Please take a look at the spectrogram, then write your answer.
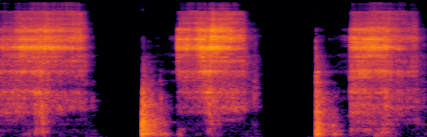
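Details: Hand plane finishing a board after chip breaker and blade were adjusted for an even cut on both sides. Three steady, hissing strokes with soft knocks between give a full, even shaving cut.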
